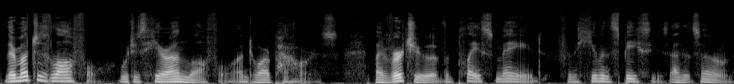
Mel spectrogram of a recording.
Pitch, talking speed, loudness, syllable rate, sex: 125 Hz, 195 wpm, -22 LUFS, 5.4 syllables/s, male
